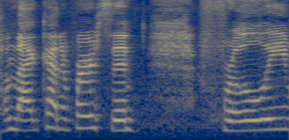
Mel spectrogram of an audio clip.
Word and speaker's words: Froli: Froli rhymes with holy for everybody who didn't know.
